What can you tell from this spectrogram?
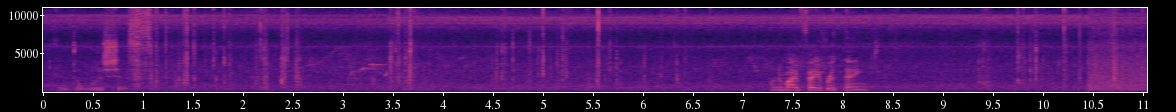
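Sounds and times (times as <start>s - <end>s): insects droning: 0.0s - 11.0s
small clicks and crackles: 0.9s - 2.7s, 3.3s - 6.5s, 9.3s - 10.9s.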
